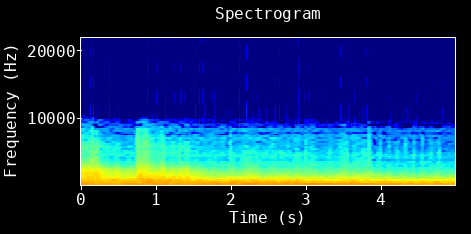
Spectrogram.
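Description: The 1988 Pepcon plant explosion comes through as a loud, sustained, rumbling roar that fills the whole moment without a break.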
